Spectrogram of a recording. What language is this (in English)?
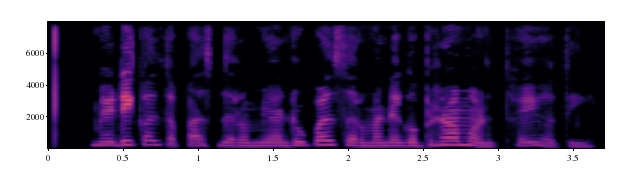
Gujarati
